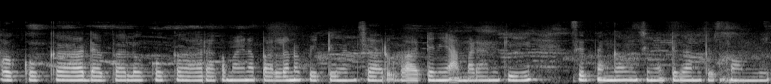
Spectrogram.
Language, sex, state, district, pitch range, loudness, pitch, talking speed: Telugu, female, Andhra Pradesh, Chittoor, 190-195 Hz, -16 LUFS, 190 Hz, 100 wpm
